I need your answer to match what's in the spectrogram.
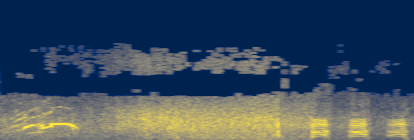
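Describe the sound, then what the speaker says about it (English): Boat wake waves rush and wash steadily onto the shore, a broad noisy surge with some wind buffeting and brief faint tonal bits near the end. "You're gonna get this boat sending some big waves down here now."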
